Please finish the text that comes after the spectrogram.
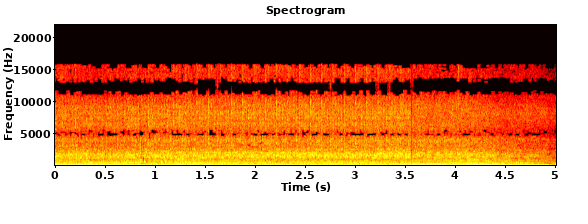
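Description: Nissan Tsuru car engine running steadily nearby, a continuous low rumble with a brief louder surge near the end, no talking.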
